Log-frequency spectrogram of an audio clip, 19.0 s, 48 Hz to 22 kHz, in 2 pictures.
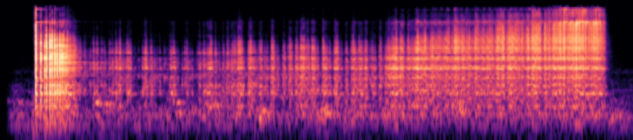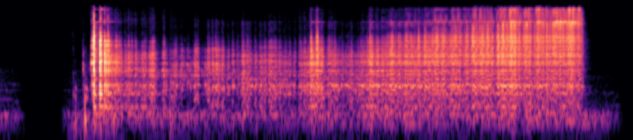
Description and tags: SFX - Spinning Coin
Close-perspective recording of coin (South African 5 Rand) spinning on a composite (superwood) desk. Two takes.
Recorded with a Zoom H6 with XY capsule set to 90º, for a sound design class prac.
